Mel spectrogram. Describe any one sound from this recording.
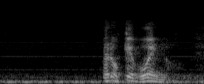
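A man shouts with animation.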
